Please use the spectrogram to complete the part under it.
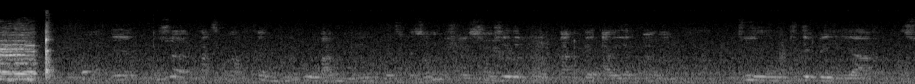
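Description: A young man speaks calmly and close into a microphone.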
